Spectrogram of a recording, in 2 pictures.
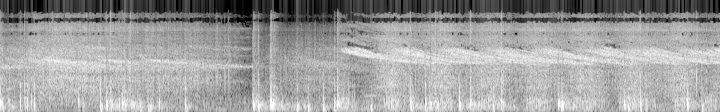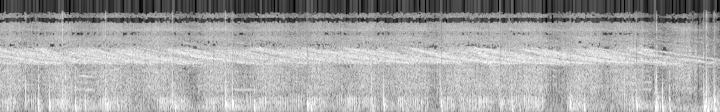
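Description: Fireworks going off in rapid succession: a dense string of bangs and crackle, with a short lull about five seconds in. From about seven seconds in, a long run of overlapping whistles, each falling in pitch, comes one after another over the bangs.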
